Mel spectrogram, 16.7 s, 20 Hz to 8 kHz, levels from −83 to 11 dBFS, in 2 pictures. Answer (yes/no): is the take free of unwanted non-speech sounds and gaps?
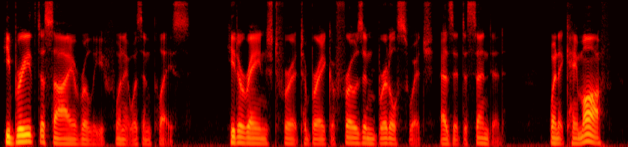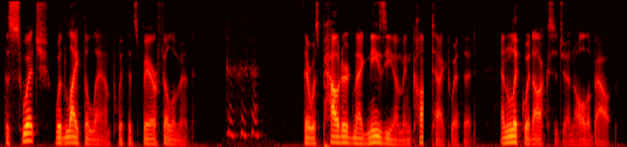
no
